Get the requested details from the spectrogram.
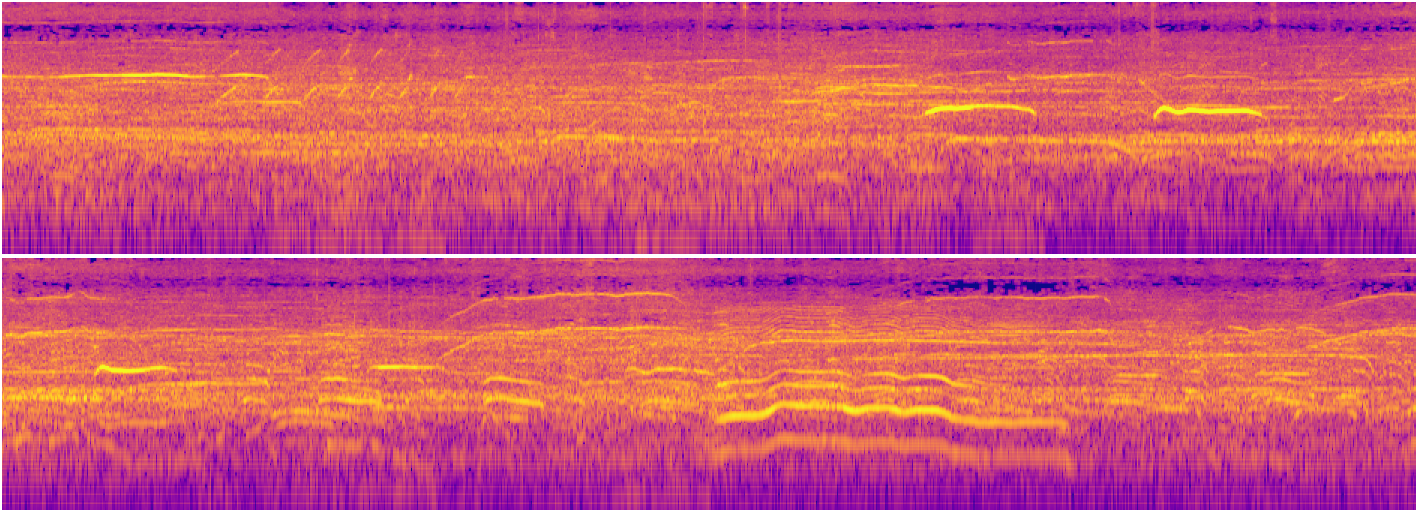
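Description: Fans cheer and scream with excitement.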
